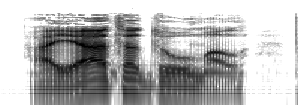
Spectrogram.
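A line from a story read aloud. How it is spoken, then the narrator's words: Mutter. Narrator (Russian): пробормотал профессор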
